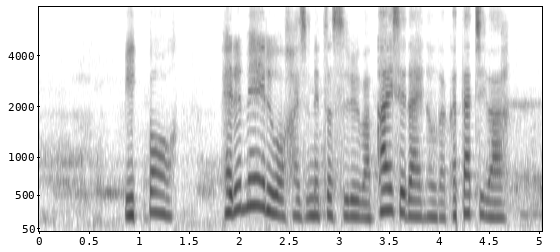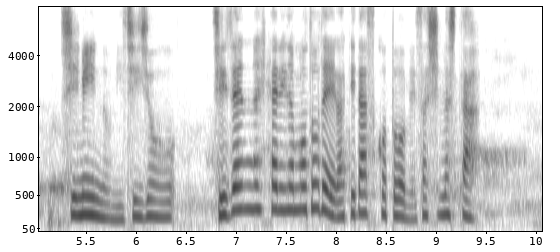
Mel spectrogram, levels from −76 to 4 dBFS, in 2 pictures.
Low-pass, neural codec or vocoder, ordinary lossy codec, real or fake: none; codec, 16 kHz, 0.8 kbps, ZipCodec; none; fake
